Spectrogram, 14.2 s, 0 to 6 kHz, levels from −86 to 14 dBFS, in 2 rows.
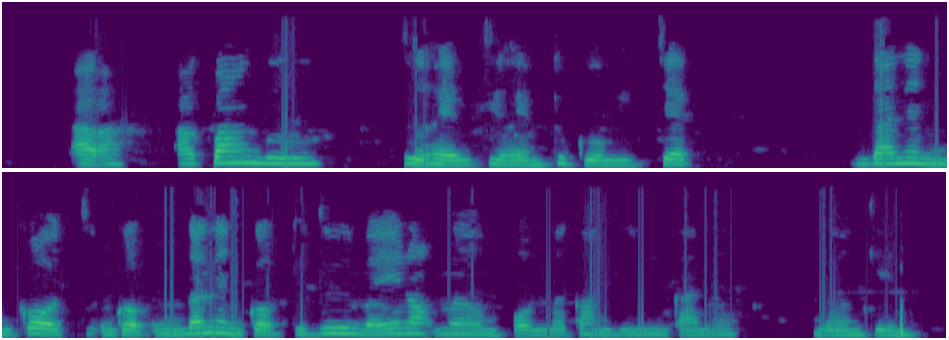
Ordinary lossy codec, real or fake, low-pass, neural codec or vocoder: MP3, 32 kbps; real; 5.4 kHz; none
